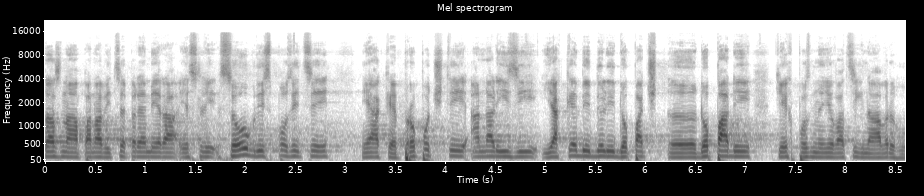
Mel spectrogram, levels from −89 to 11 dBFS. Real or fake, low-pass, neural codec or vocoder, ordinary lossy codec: real; 14.4 kHz; none; Opus, 32 kbps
